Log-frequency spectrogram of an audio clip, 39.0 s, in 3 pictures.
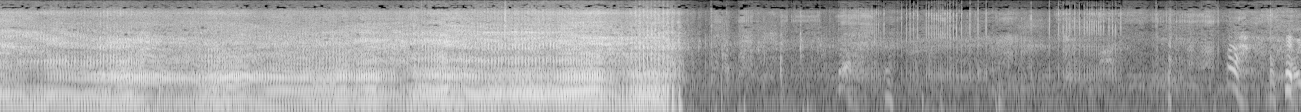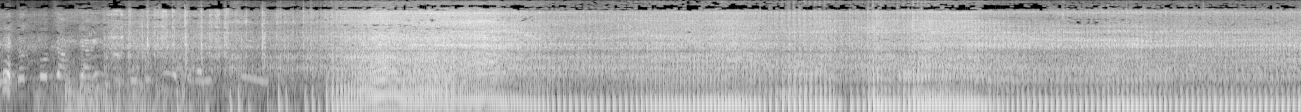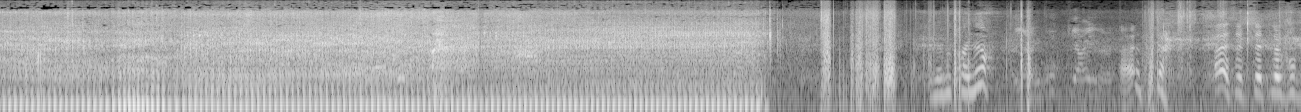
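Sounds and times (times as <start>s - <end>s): motorcycle engine revving under load: 0.0s - 7.0s, 14.0s - 34.9s.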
